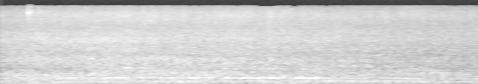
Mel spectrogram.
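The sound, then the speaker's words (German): A tractor drives past outside, its engine rumbling steadily, a heavy low drone with a faint whining tone, holding a constant, fairly loud level throughout with no voices. “der Traktor ist vorbei.”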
